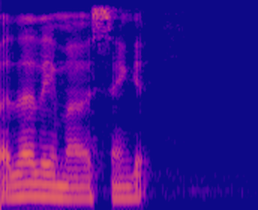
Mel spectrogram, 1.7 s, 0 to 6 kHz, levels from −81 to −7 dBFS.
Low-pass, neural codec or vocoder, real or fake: 5.4 kHz; none; real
